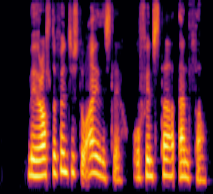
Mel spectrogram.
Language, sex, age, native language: Icelandic, female, 40-49, Icelandic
